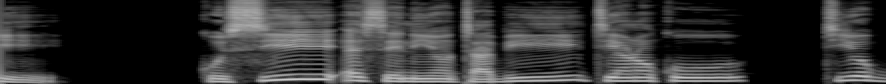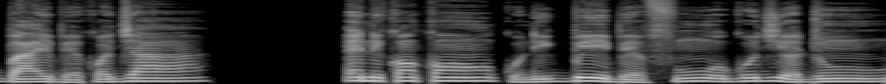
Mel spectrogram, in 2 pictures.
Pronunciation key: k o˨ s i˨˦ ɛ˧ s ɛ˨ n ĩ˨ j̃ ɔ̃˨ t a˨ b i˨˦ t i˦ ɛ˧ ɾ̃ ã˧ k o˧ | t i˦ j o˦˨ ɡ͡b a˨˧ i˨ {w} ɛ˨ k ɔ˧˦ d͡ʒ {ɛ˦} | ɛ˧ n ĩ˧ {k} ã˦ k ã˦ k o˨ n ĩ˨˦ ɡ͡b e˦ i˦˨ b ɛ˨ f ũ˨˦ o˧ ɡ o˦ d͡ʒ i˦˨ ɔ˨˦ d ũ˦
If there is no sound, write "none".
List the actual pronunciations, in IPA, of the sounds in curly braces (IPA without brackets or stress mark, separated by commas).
b, a˦, k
